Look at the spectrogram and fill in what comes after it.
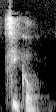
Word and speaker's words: Tycho: Un cratère qu'on peut voir à l'œil nu, c'est le cratère de, et là j'espère bien le prononcer, Tycho ou Tycho? – Tycho. – Tycho, oui.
